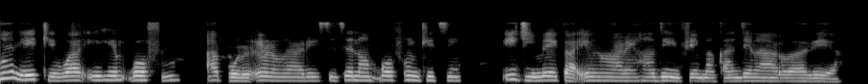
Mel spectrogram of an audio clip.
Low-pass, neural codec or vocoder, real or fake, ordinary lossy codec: 7.2 kHz; codec, 16 kHz, 2 kbps, X-Codec, HuBERT features, trained on general audio; fake; none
